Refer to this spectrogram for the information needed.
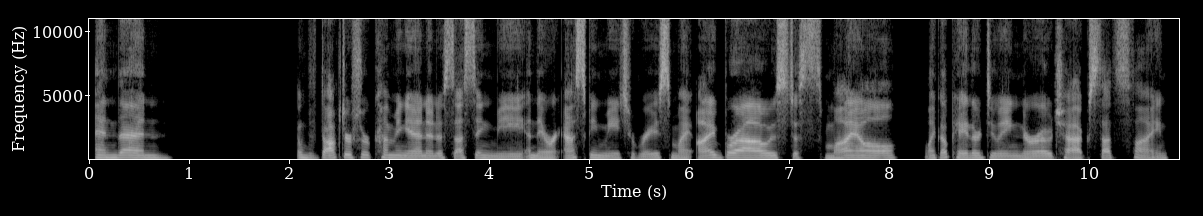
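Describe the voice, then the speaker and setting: A middle-aged woman nurse with a Midwestern American accent, speaking with a voice that can sound slightly rough, telling a personal story in an interview. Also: fairly low pitch, little pitch movement, measured pace, dry recording, clean studio sound. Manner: earnest, vivid retelling with quoted inner thoughts. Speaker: nurse, podcast guest.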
